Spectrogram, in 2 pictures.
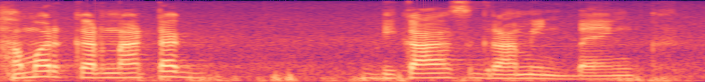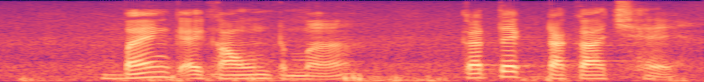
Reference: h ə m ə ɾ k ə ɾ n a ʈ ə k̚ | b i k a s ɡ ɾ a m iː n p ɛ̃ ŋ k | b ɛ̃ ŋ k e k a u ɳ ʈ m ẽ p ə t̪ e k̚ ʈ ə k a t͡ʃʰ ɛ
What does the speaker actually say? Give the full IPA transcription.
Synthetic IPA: h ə m ə ɾ k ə ɾ n a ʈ ə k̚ | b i k a s ɡ ɾ a m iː n b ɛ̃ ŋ k | b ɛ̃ ŋ k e k a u ɳ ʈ m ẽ k ə t̪ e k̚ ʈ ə k a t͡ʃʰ ɛ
